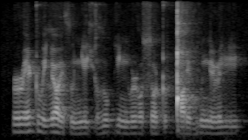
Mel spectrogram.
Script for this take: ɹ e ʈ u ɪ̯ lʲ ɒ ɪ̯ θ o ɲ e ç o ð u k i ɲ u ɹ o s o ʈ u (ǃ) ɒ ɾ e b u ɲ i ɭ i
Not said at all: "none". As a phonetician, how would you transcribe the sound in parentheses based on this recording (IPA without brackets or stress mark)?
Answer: ǃ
